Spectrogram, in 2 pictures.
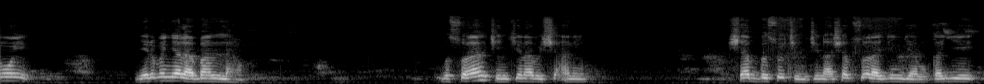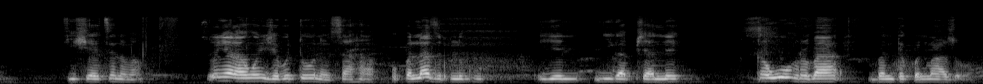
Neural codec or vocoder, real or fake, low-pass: none; real; 9.9 kHz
